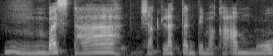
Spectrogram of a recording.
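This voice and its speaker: Lovestruck, quick-tempered Ilocano radio drama auntie; sharp bright tone, unhurried, big theatrical exclamations. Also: female voice, mid-range voice, fairly even intonation. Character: smitten, hot-tempered auntie visiting a jailed man.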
